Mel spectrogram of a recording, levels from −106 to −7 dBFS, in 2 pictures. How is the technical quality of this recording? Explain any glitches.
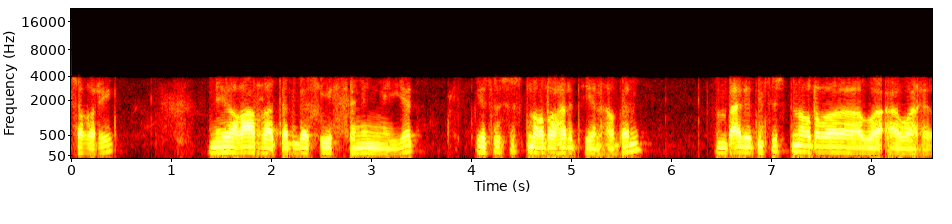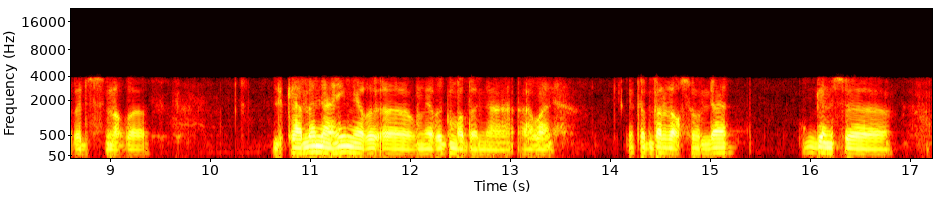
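Quality is poor throughout, due to heavy G.723.1 codec damage across the whole recording. The speech is muffled, with nothing above 4 kHz. The coder models the voice in coarse 30 ms frames, so the speech sounds hoarse and consonants blur. The damage fits a low-rate stream near 6 kbit/s.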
